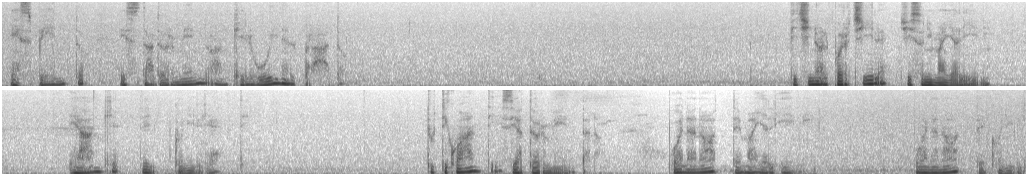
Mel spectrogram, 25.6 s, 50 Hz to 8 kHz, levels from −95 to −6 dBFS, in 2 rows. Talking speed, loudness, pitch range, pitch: 65 wpm, -37 LUFS, 80-105 Hz, 95 Hz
